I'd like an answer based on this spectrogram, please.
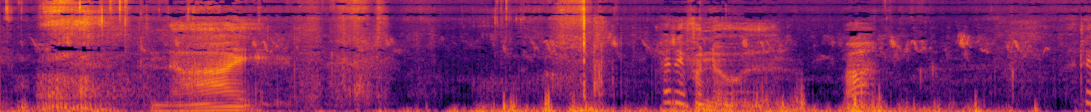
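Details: Dog growling angrily when disturbed while chewing a mattress: rough, low snarling rumbles with a brief higher harmonic whine-like snarl early on, mixed with a person talking in Spanish and bits of music.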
